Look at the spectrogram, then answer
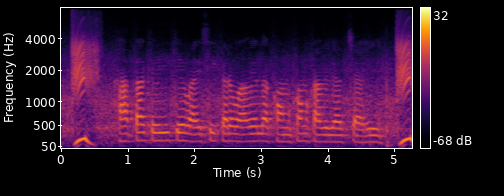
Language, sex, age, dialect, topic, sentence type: Magahi, male, 36-40, Central/Standard, banking, question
